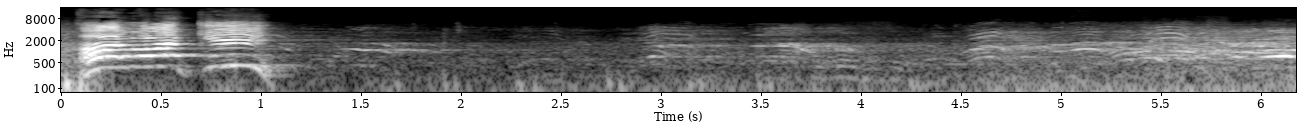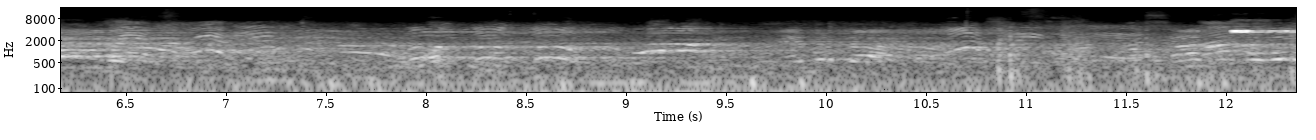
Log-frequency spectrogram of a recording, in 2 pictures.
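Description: Voices shouting across a football pitch. A loud, high-pitched shout comes in the first second, then after a brief near-silent gap many more distant voices call out over one another.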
